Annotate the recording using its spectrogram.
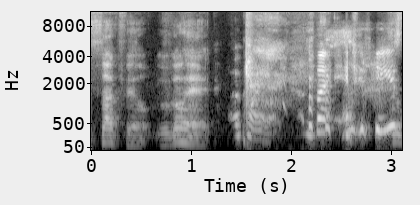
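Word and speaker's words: Sudfeld: last night if Nate sunfield is the absolute floor I I don't see how you you're not pronouncing his last name right it's suck field go ahead okay but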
